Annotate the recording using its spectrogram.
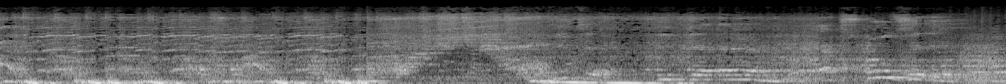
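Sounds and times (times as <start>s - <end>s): heavy bass beat: 0.0s - 7.9s
crowd shouting and cheering: 0.0s - 10.0s.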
